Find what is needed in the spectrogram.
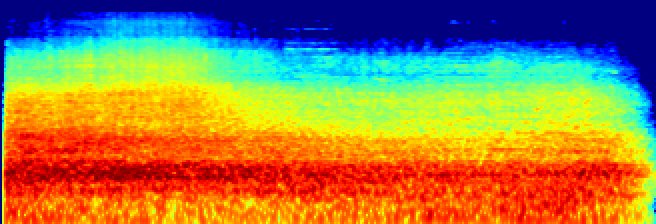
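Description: Steel roller coaster train running along its track: a loud, steady rumble of wheels on rail that starts abruptly and holds throughout.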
